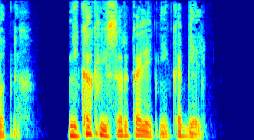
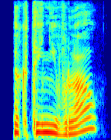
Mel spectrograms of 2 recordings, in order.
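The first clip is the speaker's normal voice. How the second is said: surprised; 11 semitones higher, 5 dB louder than usual. Acted. Girl surprised.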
